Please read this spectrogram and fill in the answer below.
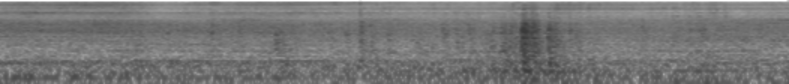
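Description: Heavy machinery running with a steady rumble, with a short louder swell of noise about four seconds in.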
